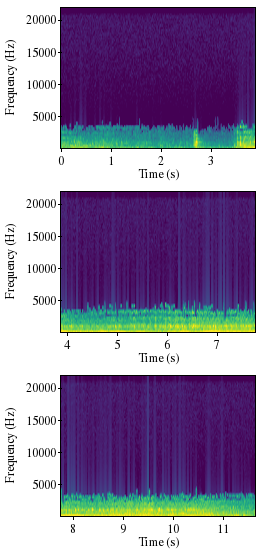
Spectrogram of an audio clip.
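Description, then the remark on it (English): A bus engine idles with a rattly rumble, then surges loudly at about three seconds and revs with rising and falling pitch as the bus pulls away, with no voices. “Well, we better get this bus rolling because it's getting close to pickup time.”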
